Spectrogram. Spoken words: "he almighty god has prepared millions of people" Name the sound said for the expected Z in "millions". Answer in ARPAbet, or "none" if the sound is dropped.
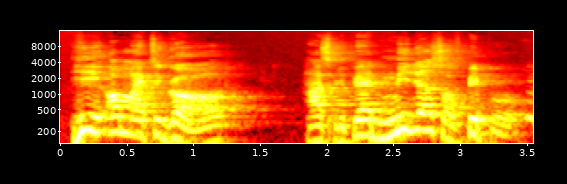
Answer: S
